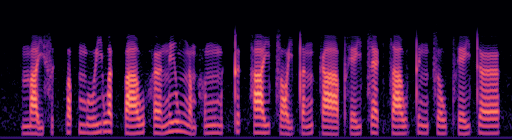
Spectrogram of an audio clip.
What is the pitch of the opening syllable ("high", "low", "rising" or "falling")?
low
